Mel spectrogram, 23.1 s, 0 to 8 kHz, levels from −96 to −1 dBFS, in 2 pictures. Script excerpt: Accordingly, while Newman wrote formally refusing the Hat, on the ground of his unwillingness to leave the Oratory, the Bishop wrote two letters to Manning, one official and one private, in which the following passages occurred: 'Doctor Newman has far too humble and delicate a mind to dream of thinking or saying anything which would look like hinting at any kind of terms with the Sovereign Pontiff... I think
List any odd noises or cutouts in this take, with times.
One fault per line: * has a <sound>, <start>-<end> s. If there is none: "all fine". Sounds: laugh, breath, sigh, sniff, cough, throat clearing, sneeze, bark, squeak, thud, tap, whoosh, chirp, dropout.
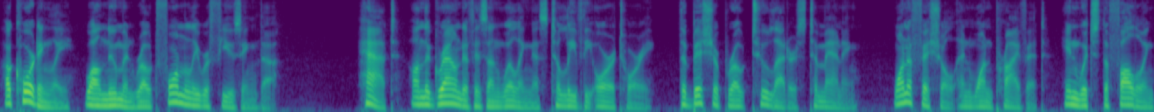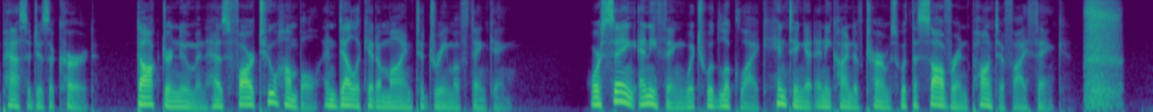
* has a breath, 22.4-22.8 s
